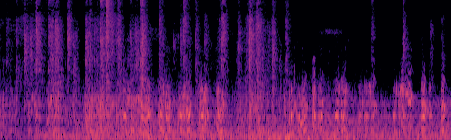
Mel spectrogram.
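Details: Happy pet guinea pigs, Teddy and Abyssinian, walking briskly and chattering: rapid, irregular soft putts and scuffling patter, several animals overlapping in a busy, continuous murmur.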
